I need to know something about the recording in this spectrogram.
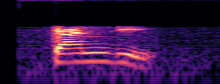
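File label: "candi", Indonesian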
